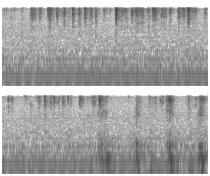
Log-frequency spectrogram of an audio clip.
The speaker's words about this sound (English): Yeah, and I'm totally crunching stuff in y'all's ear.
